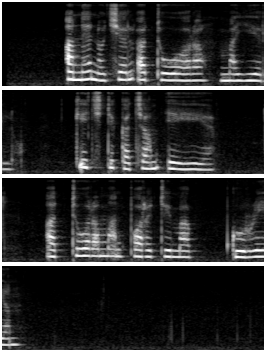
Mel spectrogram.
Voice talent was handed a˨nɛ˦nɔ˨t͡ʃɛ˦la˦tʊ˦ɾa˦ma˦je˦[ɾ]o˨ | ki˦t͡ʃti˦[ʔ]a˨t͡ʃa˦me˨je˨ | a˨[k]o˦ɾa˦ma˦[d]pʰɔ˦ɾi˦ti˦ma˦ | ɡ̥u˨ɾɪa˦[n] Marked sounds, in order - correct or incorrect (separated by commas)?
incorrect, incorrect, incorrect, incorrect, correct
